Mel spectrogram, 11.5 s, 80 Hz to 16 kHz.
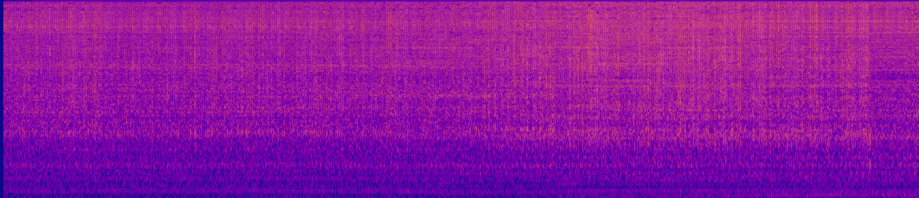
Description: This is a DISA valve rattle coming from the 3.0L M54 engine in an E39 5 series.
